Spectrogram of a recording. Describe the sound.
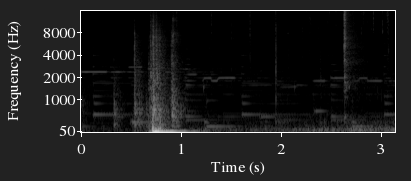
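A door is shut quickly with a single heavy, low thunk that rings briefly and fades. A faint click follows later.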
